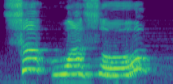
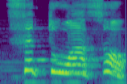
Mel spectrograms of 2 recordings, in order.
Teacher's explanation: There is a hiatus created, a pause, a break created in the flow of the language. French does not allow this hiatus.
